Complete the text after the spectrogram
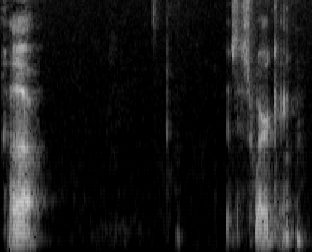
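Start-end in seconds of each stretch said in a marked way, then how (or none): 2.3-3.0 quiet, low-key mic check; leise Testfrage. Real, not acted. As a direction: ask it softly, half to yourself. Muttered check of the live stream.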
